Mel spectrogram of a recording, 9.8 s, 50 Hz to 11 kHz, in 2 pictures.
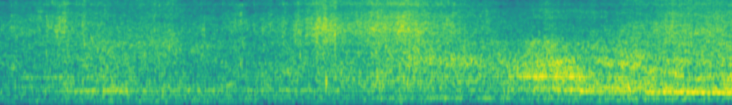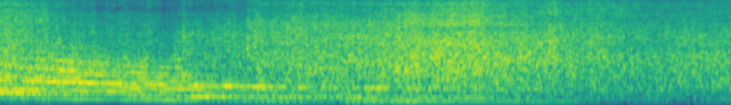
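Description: Yak-52 trainer's nine-cylinder radial engine with propeller, droning as the plane flies low past. It grows louder toward the middle, then drops steadily in pitch as it goes by and away.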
